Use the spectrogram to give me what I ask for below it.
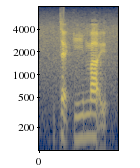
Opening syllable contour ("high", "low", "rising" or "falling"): falling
